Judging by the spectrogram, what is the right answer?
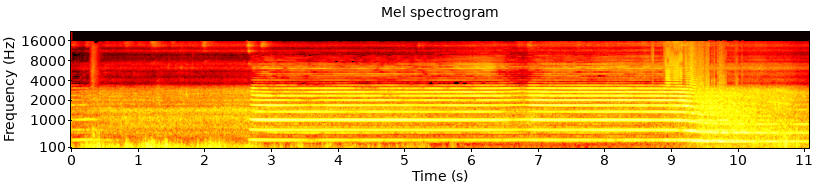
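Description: Indian Railways EMU train's horn sounding one long, steady blast as the train approaches. The horn drops in pitch as the train passes close by near the end, over the low rumble of the train.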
